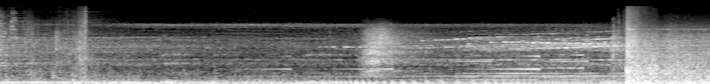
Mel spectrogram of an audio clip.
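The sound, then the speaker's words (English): Explosions as pressurised liquids, boiling after their cooling fails, are set off by a spark. A constant heavy rumble carries a few hissing bursts, and a deep, loud boom comes near the end. “It only takes one small spark, and the new world echoes with explosions.”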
